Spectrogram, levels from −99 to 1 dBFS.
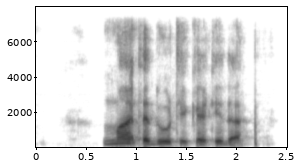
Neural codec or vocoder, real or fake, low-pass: codec, 24 kHz, 6 kbps, HILCodec; fake; 7.2 kHz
